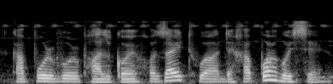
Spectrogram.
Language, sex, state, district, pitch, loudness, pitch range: Assamese, male, Assam, Kamrup Metropolitan, 130 Hz, -17 LUFS, 125-140 Hz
